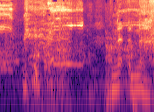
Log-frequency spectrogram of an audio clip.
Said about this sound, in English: What about wee like a pig?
